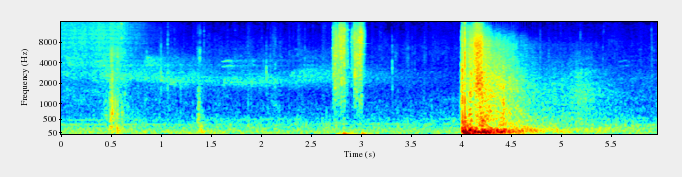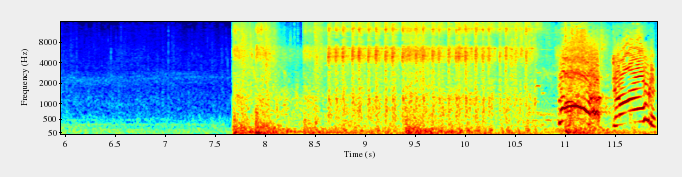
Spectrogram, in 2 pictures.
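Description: Video-game gunfight with shotgun fire: a sharp loud blast, then a sustained burst of dense gunfire and impacts through the second half, with scattered game sounds before it.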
